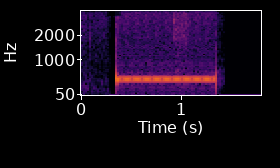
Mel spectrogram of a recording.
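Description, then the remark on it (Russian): A single steady, clear telephone ringback tone sounds for about a second, a flat mid-pitched beep with faint line hiss around it and no voices, heard while a call to the company Robotbaza is being put through to its managers. “Звонок уже идет нашим менеджерам. Ожидайте, пожалуйста.”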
